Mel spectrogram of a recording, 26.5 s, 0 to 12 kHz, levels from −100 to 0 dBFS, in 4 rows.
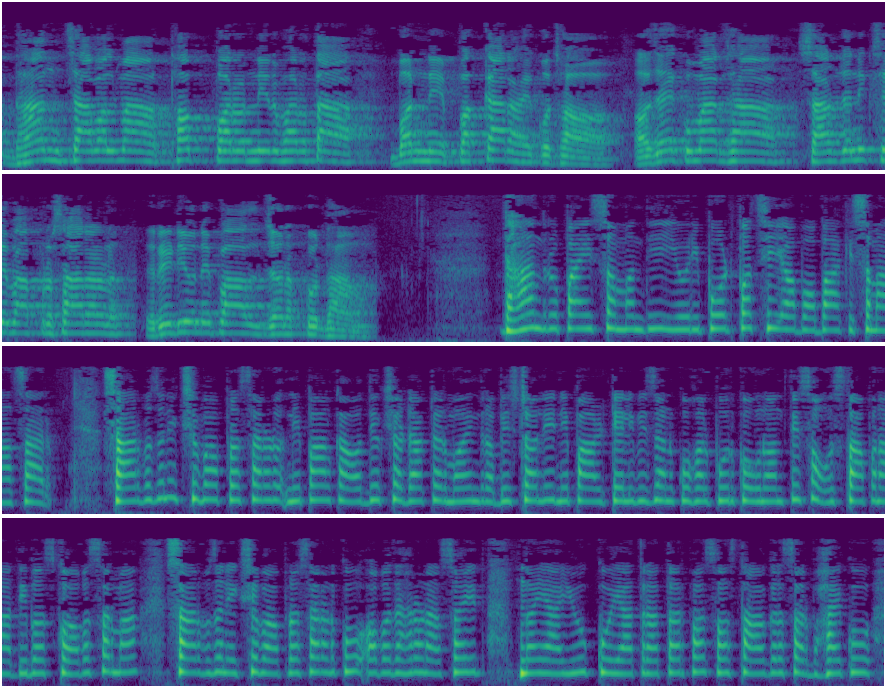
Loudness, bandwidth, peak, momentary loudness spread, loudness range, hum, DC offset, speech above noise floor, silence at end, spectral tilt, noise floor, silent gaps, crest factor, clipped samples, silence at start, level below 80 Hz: -35 LUFS; 7.6 kHz; -8 dBFS; 7 LU; 3 LU; none; under 0.1%; 29 dB; 0 s; -3 dB/octave; -64 dBFS; none; 26 dB; under 0.1%; 0 s; -80 dBFS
